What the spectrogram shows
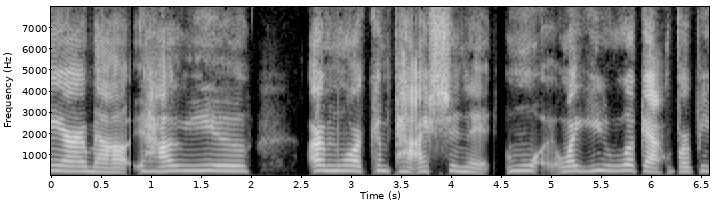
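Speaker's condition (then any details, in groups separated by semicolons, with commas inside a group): Hemiplegic cerebral palsy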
